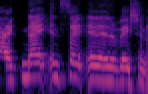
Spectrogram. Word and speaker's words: Ignite Insights Plus Innovation: Is that how you pronounce it, Tricia? Yeah, Ignite, Insight, and Innovation.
